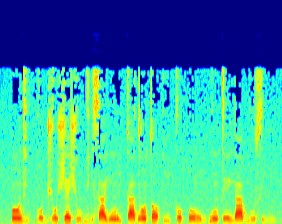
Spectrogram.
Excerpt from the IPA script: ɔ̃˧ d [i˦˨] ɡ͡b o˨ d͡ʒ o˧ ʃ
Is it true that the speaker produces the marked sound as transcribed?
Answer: no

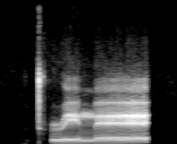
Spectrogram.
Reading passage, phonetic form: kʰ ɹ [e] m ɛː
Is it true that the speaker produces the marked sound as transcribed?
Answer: yes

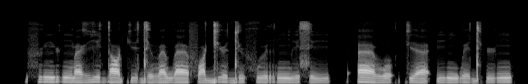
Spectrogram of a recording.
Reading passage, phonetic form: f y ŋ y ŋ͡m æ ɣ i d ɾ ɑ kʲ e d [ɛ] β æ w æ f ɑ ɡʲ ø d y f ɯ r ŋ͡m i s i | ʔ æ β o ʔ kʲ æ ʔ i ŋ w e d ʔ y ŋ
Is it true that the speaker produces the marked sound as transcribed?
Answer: no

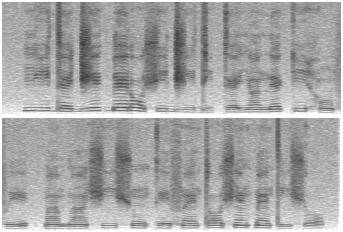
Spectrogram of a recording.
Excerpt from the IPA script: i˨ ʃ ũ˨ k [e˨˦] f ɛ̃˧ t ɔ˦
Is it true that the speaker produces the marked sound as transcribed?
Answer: yes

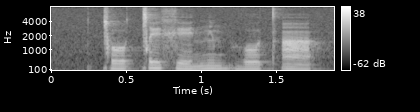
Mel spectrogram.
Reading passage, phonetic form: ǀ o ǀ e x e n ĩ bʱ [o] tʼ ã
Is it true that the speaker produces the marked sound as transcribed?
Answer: yes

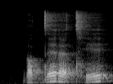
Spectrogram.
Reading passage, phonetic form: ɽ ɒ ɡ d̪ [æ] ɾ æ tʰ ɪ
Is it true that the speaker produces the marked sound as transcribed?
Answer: no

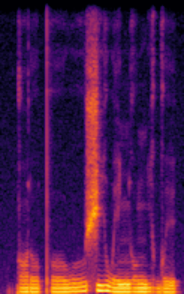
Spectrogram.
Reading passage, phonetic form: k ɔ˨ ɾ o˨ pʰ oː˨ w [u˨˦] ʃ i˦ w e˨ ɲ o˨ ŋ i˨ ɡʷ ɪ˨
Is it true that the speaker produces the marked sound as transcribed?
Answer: yes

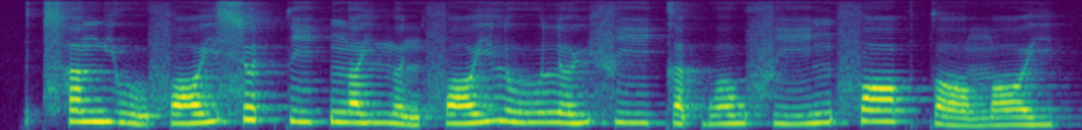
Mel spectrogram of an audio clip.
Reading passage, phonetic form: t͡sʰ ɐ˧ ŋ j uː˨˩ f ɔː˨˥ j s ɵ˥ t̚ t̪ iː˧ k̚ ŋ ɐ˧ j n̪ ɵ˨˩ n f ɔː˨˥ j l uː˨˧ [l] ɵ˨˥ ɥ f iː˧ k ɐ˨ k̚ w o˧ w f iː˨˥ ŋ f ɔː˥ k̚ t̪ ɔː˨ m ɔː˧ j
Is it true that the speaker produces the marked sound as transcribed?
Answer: yes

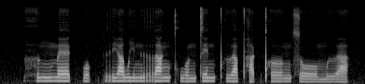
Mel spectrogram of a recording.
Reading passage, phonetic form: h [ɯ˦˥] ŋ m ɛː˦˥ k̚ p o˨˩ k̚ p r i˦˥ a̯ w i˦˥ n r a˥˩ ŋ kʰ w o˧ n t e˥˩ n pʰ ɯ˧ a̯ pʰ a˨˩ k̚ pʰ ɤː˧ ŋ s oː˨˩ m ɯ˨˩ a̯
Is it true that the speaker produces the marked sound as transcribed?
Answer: yes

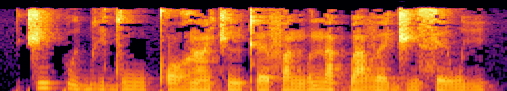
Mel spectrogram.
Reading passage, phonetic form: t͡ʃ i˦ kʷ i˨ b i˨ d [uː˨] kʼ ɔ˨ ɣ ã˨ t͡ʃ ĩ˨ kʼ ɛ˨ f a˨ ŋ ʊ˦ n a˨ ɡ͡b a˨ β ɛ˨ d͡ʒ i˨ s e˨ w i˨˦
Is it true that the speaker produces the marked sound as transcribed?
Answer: yes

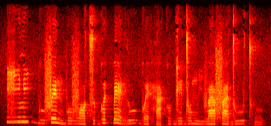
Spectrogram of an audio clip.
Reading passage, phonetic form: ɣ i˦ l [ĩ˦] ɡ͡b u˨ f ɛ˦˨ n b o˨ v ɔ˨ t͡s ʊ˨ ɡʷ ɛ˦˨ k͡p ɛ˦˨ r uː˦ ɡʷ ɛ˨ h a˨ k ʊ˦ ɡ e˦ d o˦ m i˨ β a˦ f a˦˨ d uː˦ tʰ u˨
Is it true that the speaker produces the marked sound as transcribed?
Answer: no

